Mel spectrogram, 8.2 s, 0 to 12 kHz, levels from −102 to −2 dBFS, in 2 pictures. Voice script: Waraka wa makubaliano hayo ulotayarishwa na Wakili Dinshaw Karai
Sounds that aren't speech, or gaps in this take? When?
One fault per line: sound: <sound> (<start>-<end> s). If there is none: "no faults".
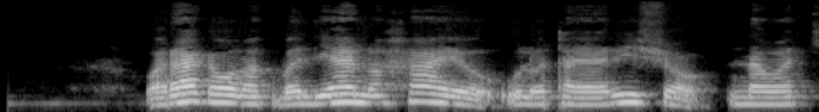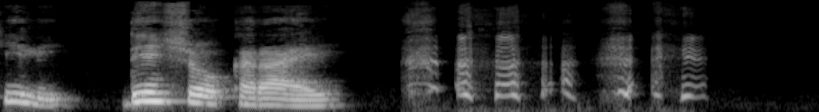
sound: laugh (6.1-7.6 s)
